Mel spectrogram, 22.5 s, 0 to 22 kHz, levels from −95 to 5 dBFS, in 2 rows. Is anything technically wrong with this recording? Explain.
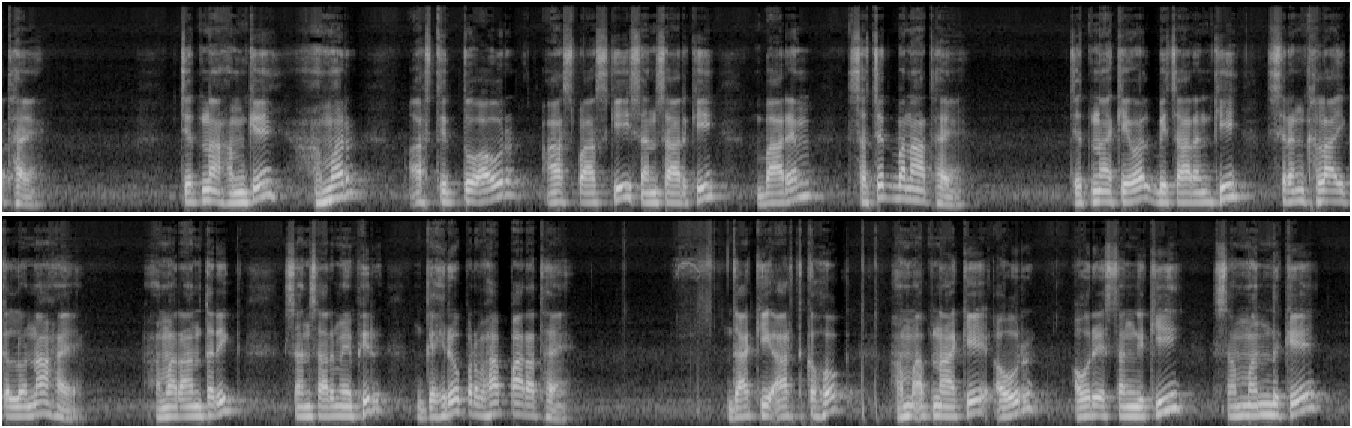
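Yes, there's gain pumping all the way through this speech. The gain swings by around 10 dB, pulled down each time the talker gets loud. That's likely the input gain set far too high with a fast limiter or compressor clamping down on each peak, so everything sounds squashed.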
